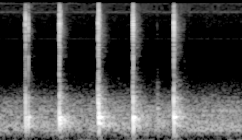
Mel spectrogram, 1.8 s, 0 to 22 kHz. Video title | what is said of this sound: De qual material é feito? - Rioeduca na TV – 2º Ano | ele é feito de plástico percebam o som que ele faz quando eu bato com as minhas unhas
